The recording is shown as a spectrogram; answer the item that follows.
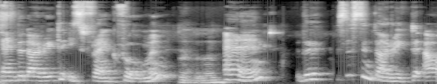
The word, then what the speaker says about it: Fuhrmann: Fuhrmann, yeah. Fuhrmann.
